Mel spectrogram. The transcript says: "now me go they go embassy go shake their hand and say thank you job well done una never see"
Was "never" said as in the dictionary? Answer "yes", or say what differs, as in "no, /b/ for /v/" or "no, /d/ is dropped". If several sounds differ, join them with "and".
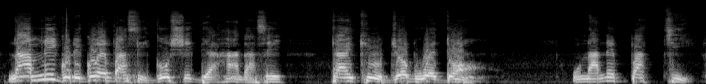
no, /b/ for /v/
